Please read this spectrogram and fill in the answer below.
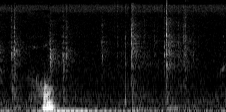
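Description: Computer keyboard keys being typed, with two sharp key clicks about a second and a half in, in the rhythm of the Enter key being pressed twice to close a definition in the Python shell.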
